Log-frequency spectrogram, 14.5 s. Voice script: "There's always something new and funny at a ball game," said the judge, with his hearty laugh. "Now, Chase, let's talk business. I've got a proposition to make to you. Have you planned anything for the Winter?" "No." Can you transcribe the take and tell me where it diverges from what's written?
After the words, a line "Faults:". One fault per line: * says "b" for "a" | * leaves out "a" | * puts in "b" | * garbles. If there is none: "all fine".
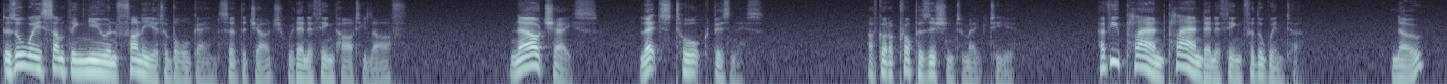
"There's always something new and funny at a ball game," said the judge, with anything hearty laugh. "Now, Chase, let's talk business. I've got a proposition to make to you. Have you planned planned anything for the Winter?" "No."
Faults:
* says "anything" for "his"
* puts in "planned"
